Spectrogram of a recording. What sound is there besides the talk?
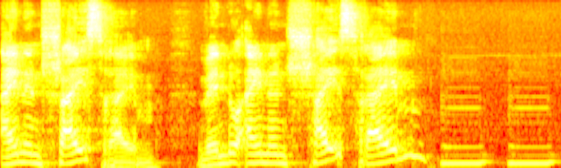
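mobile phone notification sound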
